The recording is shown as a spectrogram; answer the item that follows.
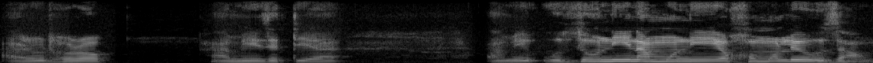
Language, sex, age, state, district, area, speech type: Assamese, female, 45-60, Assam, Golaghat, rural, spontaneous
